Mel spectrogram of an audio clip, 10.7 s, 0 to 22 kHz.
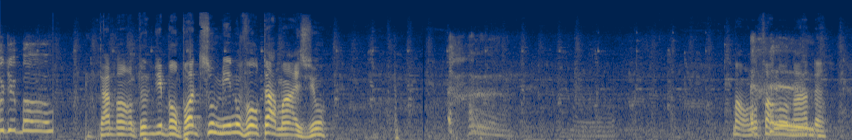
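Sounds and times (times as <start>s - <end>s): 
speech: 0.0s - 4.3s, 9.2s - 10.4s
person coughing close to the microphone: 5.6s - 6.5s, 9.4s - 10.2s.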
